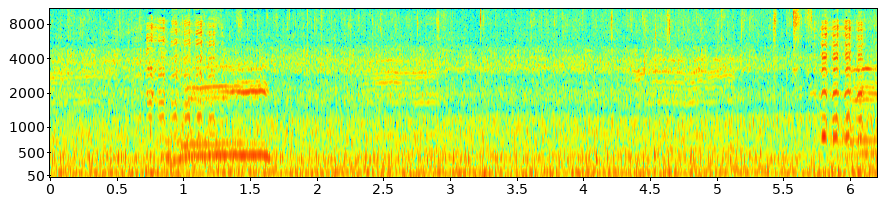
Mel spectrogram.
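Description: A mixed flock of goats and sheep bleating as it moves along, with one loud bleat about a second in and fainter calls later, over a steady low rumble.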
